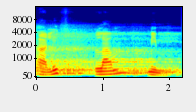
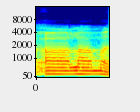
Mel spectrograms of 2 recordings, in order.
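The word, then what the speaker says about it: الم: pada ayat 1 ya Alif Lam Mim alifnya ini dibaca satu Alif ya Alif nah dibaca pendek jangan Alif Kenapa ini Kok dibaca Alif Lam Mim Bukan dibaca Alama seperti itu perlu diketahui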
